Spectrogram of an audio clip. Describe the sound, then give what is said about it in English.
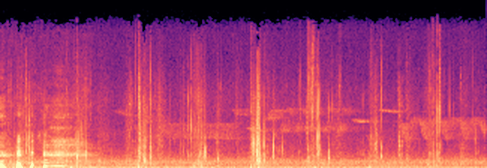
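Footsteps walking along a park path beside flower beds, a steady run of many soft, irregular steps at moderate loudness, with a brief voice near the start. “We're walking on Serpentine Walk right now”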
